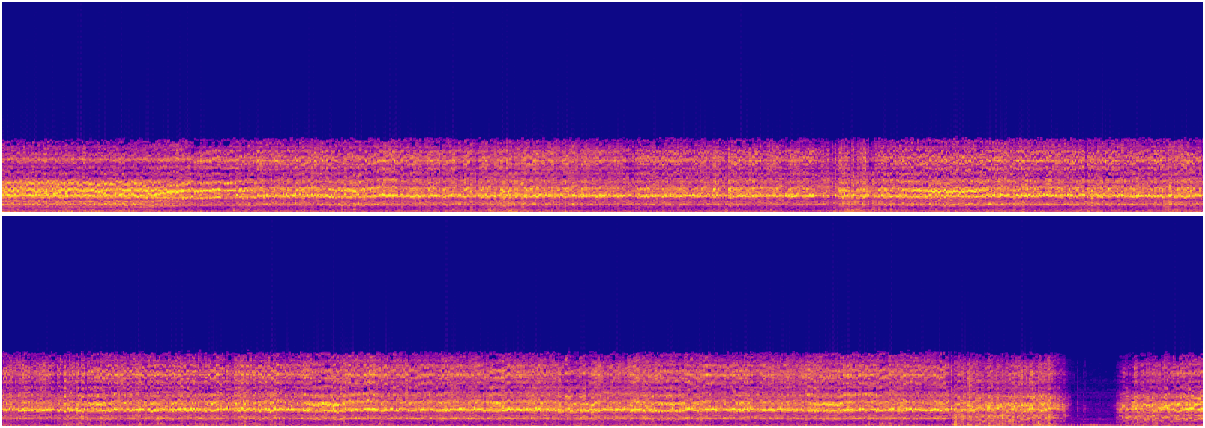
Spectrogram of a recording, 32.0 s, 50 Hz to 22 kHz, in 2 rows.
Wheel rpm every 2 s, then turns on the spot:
190, 200, 220, 230, 230, 230, 220, 230, 230, 230, 230, 230, 230, 230, 210, 100.
none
